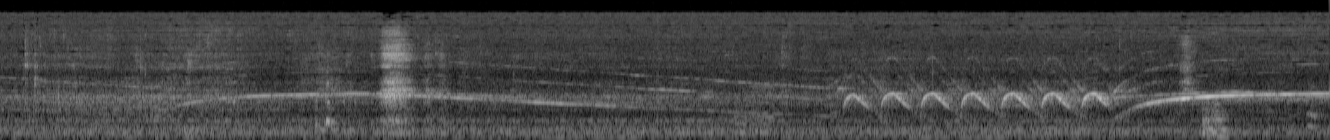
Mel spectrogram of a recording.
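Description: Faint emergency vehicle siren wailing in slow rising and falling sweeps. It switches to a fast yelp for about two seconds and then goes back to a rising wail.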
